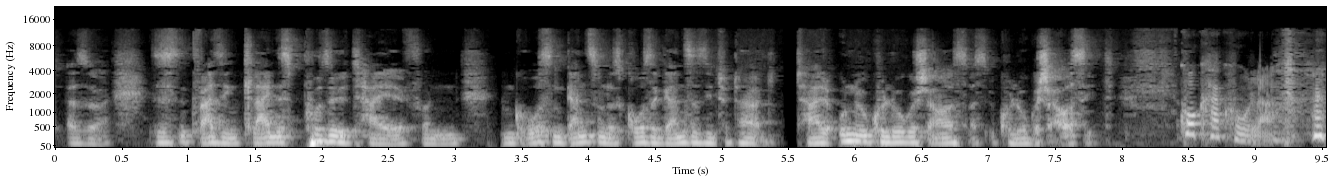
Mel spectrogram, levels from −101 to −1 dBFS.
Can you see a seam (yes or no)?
yes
